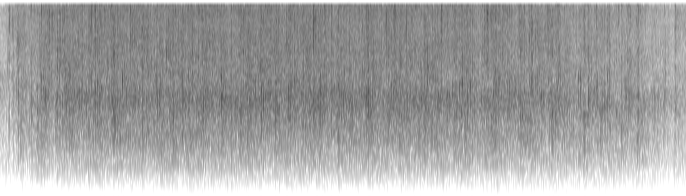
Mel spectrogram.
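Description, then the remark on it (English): A crowd applauds steadily for about seven seconds, a dense wash of many hands clapping at an even, sustained loudness with no voices standing out, applauding the pastors and their wives. “Now, I was going to ask you to stand and applause, but you've already applauded, so you can stand and applause and do it again.”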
